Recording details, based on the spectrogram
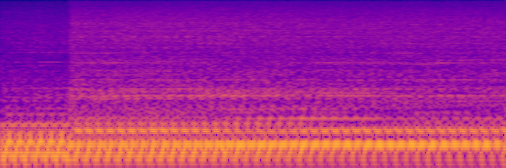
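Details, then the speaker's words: Subaru WRX idling at its first start after the gas tank was derusted in the car with Evapo-Rust; fuel pump running, steady even low burble with no misses or surging; normal idle. "There it is. Fuel pump is running. Car's running. Oh my gosh, this is exciting."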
